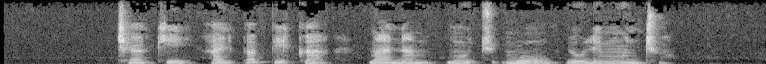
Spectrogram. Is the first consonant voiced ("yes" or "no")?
no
